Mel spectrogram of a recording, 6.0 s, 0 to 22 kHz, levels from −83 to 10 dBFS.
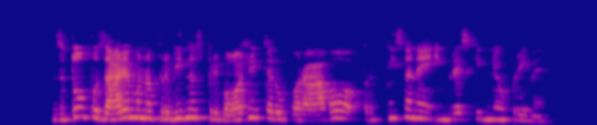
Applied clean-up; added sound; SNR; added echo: none; none; none; none.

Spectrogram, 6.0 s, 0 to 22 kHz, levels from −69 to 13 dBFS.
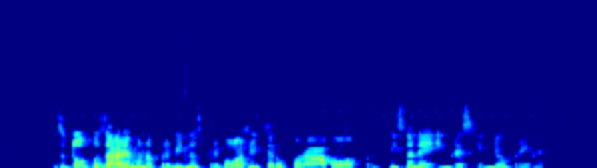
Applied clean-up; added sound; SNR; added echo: classical method spectral subtraction.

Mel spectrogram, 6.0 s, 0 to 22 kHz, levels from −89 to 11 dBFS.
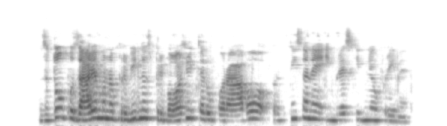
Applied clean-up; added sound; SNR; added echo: neural mask model Resemble Enhance denoiser.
